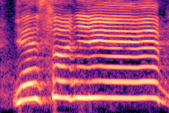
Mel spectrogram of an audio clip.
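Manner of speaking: high, loud, long-held shout of 예수님; full-voiced calling out. Shown as a demonstration. Mother shows children by the river how to call, full-voiced. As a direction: call 예수님 out with all your might, stretched. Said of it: "이렇게 부르면 못해요".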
